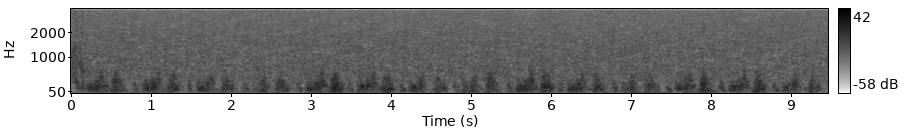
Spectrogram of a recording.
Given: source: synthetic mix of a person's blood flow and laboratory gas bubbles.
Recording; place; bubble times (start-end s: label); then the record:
Doppler ultrasound of blood flow; precordium
0.00-0.21 s: bubbles
From the record:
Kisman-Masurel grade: 211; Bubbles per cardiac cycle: several, 3 to 8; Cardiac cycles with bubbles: 1 to 10%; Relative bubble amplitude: barely perceptible (0.100 to 0.250); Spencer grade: 1 (occasional bubble signal discernible with the cardiac motion signal, with majority of cardiac periods free of bubbles); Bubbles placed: anywhere in the cardiac cycle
